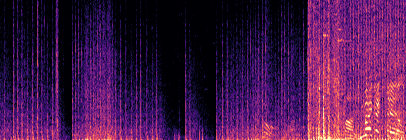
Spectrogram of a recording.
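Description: Loud automatic gunfire in the video game Blood Strike, rapid bursts of close shots broken by brief pauses, ending in a dense, heavier barrage with game voice callouts over it.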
